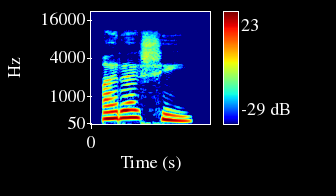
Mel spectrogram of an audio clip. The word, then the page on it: ಆರ್ಷ: ārṣa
